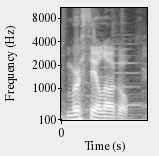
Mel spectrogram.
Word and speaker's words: Murciélago: spanish word for bat in the castilian spanish spoken in most of spain the word is pronounced murthyologo however the italian automaker often uses the southern spanish pronunciation murcielago which is caught on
